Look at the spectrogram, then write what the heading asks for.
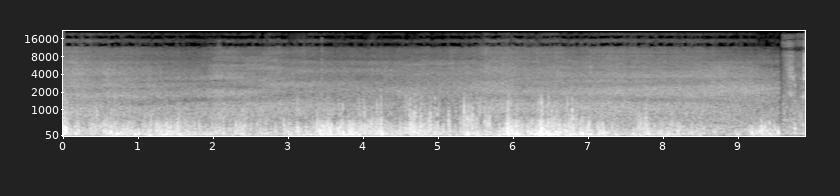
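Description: Wind buffeting the microphone over surf on the coast at Eyemouth, with waves washing in as a steady, loud roar that swells and eases throughout, no voices.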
